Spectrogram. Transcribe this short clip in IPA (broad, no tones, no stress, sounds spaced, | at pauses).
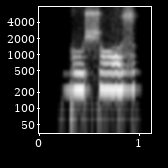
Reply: ɡ o ʃ ɔ z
